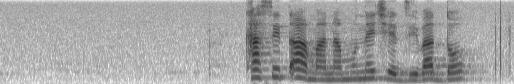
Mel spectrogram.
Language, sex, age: Venda, female, 19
